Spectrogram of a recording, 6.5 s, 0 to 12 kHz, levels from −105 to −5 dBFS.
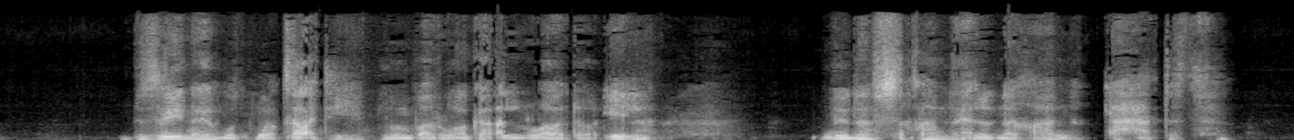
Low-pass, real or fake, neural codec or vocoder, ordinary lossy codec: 10.8 kHz; fake; codec, 24 kHz, 1.5 kbps, HILCodec; AAC, 32 kbps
